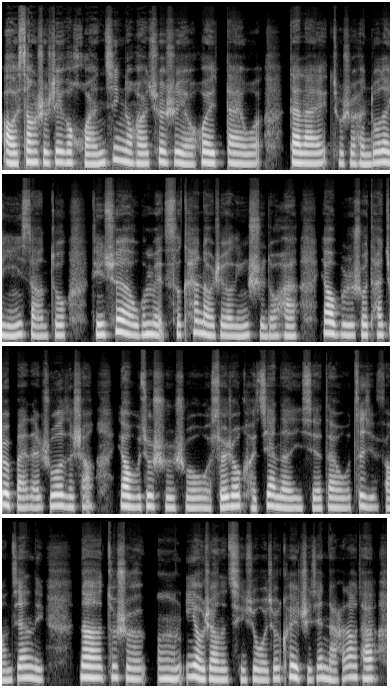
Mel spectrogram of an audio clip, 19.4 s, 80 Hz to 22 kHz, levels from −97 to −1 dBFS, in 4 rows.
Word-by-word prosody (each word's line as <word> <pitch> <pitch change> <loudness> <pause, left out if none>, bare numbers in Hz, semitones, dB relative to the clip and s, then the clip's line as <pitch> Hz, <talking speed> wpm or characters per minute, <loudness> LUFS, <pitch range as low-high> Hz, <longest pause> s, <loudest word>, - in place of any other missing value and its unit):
呃 210 -3 +5
像 225 +2 +3
是 215 -2 +1
这 220 +1 +1
个 215 0 +2
环 195 -1 0
境 250 +4 -2
的 225 -2 +2
话， 200 -1 +1
确 220 +3 0
实 215 0 0
也 190 -2 +2
会 205 +2 +3
带 205 -1 -1
我 190 +1 -3 0.3
带 210 -2 +6
来 200 +1 +2
就 205 - -8
是 200 0 -5
很 195 -1 -2
多 210 +3 0
的 220 -1 +4
影 200 +2 0
响， 200 -3 -4
就 200 0 -3 0.3
的 210 0 +2
确 240 +2 +4
我 205 0 -1
每 220 -1 +1
次 210 -4 -6
看 255 +2 -2
到 210 -3 +2
这 200 +1 -3
个 190 -1 0
零 190 +1 -2
食 200 -2 -5
的 190 +1 -5
话， 190 -1 -3 0.3
要 240 -2 +5
不 210 -1 -5
是 205 0 0
说 205 0 -1
它 210 0 -4
就 245 +4 +4
摆 200 -4 -2
在 195 -1 -4
桌 225 +3 +2
子 205 -1 -3
上， 215 +1 -6 0.3
要 220 -1 +7
不 205 0 -2
就 220 +1 0
是 195 -1 -3
说 190 -1 -3
我 190 -1 -5
随 200 +3 +2
手 220 +1 +4
可 205 -4 -6
见 220 +4 +1
的 190 -2 +1
一 185 - -4
些 185 0 -4
在 195 +1 -1
我 190 0 -4
自 220 +3 -2
己 200 -1 -6
房 185 -2 -5
间 225 +3 +1
里， 200 -1 -2 0.4
那 235 -2 +6
就 235 +2 -4
是， 205 -3 -2
嗯， 210 0 0
一 245 - -4
有 230 -4 +5
这 205 +1 +2
样 200 -1 +3
的 195 - -1
情 190 -1 -6
绪， 200 - -8
我 190 -1 -1
就 210 +3 -2
可 245 - -2
以 235 - +6
直 210 -2 -4
接 220 +3 -3
拿 205 -4 0
到 235 +4 -2
它， 215 -2 0
205 Hz, 275 characters per minute, -20 LUFS, 195-220 Hz, 0.4 s, 要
